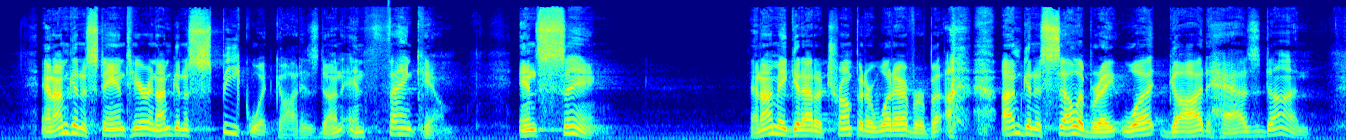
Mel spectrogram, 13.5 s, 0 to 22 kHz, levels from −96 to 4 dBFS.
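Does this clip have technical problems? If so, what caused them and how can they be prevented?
No, nothing in this speech recording points to a technical fault, so there is no cause to trace and nothing to prevent.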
